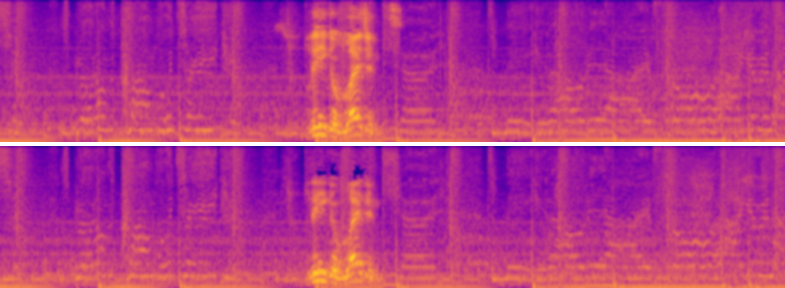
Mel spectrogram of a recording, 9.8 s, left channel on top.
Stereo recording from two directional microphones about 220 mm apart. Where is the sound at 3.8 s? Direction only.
15° left (ahead or behind).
